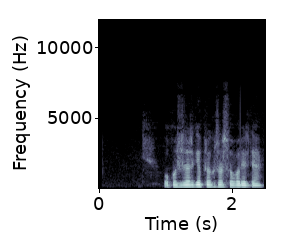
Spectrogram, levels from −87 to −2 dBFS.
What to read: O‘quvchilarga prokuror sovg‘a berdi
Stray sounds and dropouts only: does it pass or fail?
pass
